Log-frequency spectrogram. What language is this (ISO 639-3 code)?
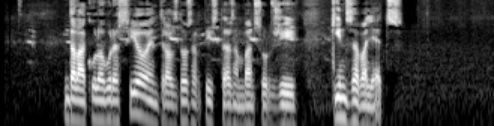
cat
